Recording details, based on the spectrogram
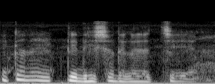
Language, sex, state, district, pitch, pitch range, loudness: Bengali, male, Assam, Hailakandi, 155 Hz, 130-180 Hz, -16 LUFS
